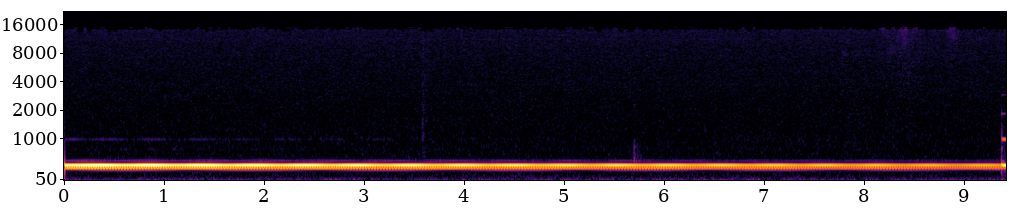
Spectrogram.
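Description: A crystal singing bowl hums with a steady, ringing tone that slowly pulses.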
